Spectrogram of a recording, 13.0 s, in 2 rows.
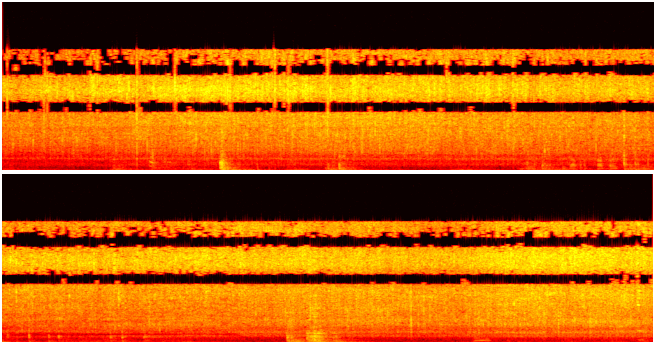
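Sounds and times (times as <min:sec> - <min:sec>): vegetables sizzling in oil: 0:00.0 - 0:13.0
scrape in pan: 0:01.3 - 0:03.8, 0:12.5 - 0:13.0.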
